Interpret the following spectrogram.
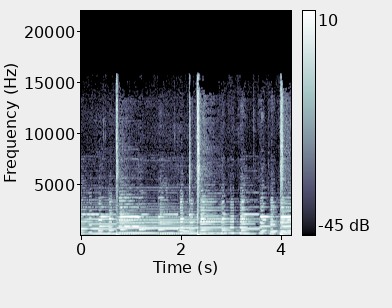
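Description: Several multitracked clarinet parts playing a processional march in harmony, with a few deep cajón strikes marking the beat.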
